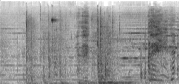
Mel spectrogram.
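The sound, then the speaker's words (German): A door being opened amid a cluster of heavy thunks and knocking clatter, with a deeper rumbling thud midway and a short muffled vocal sound near the end. “Tür auf!”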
